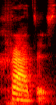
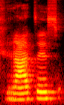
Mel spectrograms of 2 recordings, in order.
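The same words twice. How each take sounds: First: Gratis with tongue-tip rolled R; Spanish R. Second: Gratis with R made in the throat; French R. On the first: Showing both options, gratis with Spanish R. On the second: Showing both options, gratis with French R. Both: Shown as a demonstration. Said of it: "French R or the Spanish R".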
